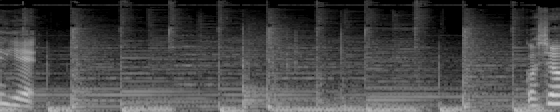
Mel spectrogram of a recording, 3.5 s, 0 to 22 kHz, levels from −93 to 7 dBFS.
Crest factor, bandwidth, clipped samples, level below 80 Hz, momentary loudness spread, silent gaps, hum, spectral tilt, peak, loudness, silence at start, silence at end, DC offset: 20 dB; over 20 kHz; under 0.1%; -34 dBFS; 10 LU; none; none; -5 dB/octave; -4 dBFS; -29 LUFS; 0 s; 0 s; under 0.1%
